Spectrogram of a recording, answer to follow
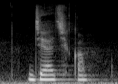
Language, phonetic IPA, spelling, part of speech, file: Belarusian, [ˈd͡zʲat͡sʲka], дзядзька, noun, Be-дзядзька.ogg
- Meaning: 1. uncle 2. man, guy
